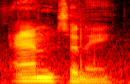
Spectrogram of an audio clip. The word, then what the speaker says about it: Anthony: My name is Anthony. But it's not spelt as A-N-T-O-N-Y. No, there's a H in there, so everyone thinks my name is Anthony. And that's not true either. The H is silent.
